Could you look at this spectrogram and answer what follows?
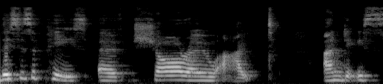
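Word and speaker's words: charoite: come across and this is a piece of shro white and it is spelled c h a r o i t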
